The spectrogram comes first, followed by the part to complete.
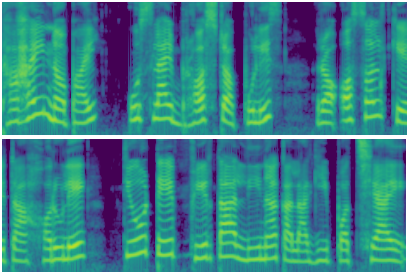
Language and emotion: Nepali, neutral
